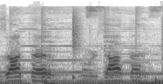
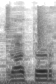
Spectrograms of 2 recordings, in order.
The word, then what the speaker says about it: za'atar: More za'atar. Say za'atar. Now, za'atar, you could say za'atar. Z-A. But there's a letter in Arabic called za'atar. It's hard to pronounce.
